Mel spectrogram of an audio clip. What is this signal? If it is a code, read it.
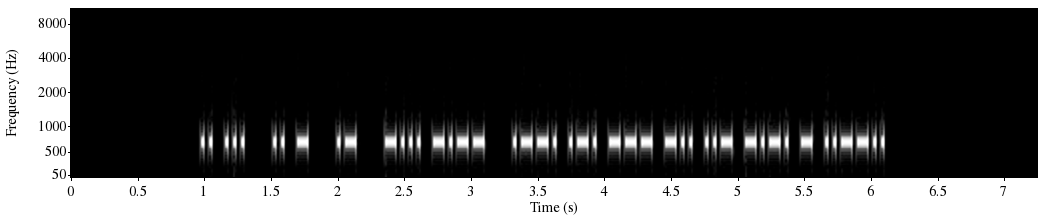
Morse code, heard as a keyed tone, about 40 wpm, 700 Hz. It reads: IS IT A BY PRODUCT?
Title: Sentences from Top 1000 Words - Review Part 2 - 40wpm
